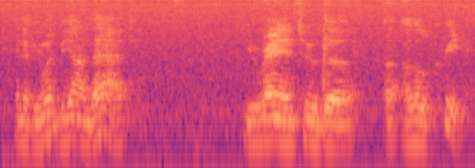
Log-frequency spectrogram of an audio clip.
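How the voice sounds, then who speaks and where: A man with a medium pitch is heard through audible room echo and noticeable background noise. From Springfield, Ohio. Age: 80s+. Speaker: family elder interviewed about his life. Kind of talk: oral history interview. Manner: halting, with many fillers.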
